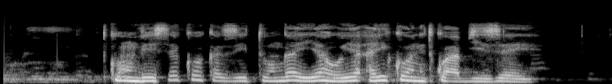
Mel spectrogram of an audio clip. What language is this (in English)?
Kinyarwanda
